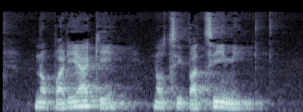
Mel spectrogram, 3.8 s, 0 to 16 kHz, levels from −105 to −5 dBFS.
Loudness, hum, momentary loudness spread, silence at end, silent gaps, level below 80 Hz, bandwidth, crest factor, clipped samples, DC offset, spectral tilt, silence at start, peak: -25 LUFS; none; 16 LU; 0.5 s; none; -50 dBFS; 11.5 kHz; 20 dB; under 0.1%; under 0.1%; -6 dB/octave; 0.45 s; -6 dBFS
